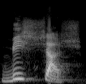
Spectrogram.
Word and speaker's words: বিশ্বাস: কি রকম, যেমন বিশ্বাস, ঠিক আছে, বফলা কোথায়, তালবস্যর সাথে আছে না, তালবস্যের কি দুইবার উচ্চারণ হলো, বিশ্বাস, হ্যাঁ, এই দেখো বিশ্বাস।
